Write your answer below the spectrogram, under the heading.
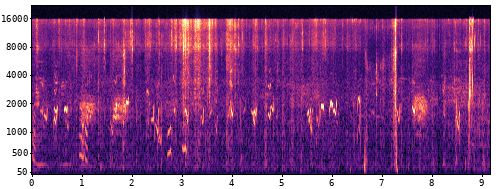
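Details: Grey francolin chicks raised on a farm give short, soft chirps, often slurred or upturned, scattered irregularly through the recording and overlapping from several birds, with clicks and rustling handling noises between them.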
